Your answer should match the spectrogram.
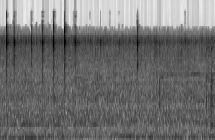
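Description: Thick palak paneer gravy simmering in a pan, bubbles bursting with sharp pops, several in quick succession in the first second and a half and one more near the end, over a faint steady hiss.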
